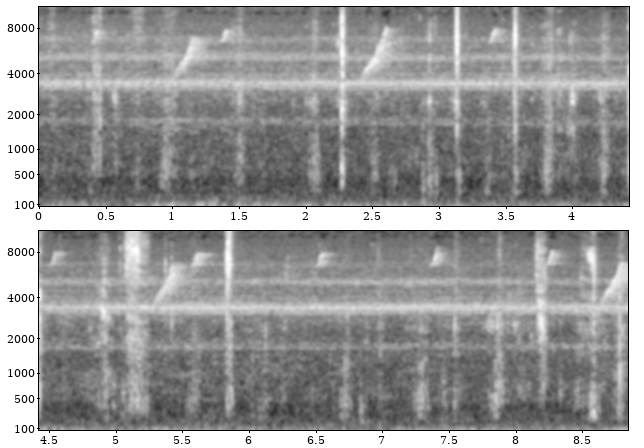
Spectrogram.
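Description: Close-up chewing and crunching with wet mouth clicks and smacks, a person eating squid salad with raw vegetables. A steady high insect drone runs underneath.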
